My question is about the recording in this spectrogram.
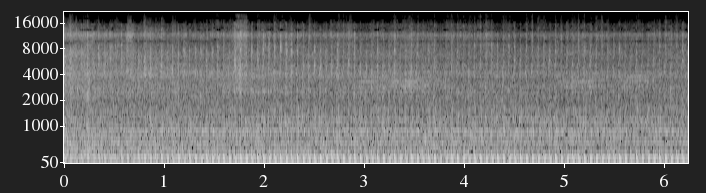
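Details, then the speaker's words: Yamaha R15 V3 single-cylinder engine idling with a steady low thump about 150 pulses a minute, even and smooth with no knocks or rattles from the bearings or internals; a healthy idle before throttle is applied. "শোনাব দেখুন দর্শক ইঞ্জিনের sound তো শুনলেন আর এই যে ইঞ্জিনের main ইঞ্জিনের বিয়ারিং বা ভিতর থেকে কোন আওয়াজ টাওয়াজ আসছে কিনা একটু ভালো করে আপনারা এই দেখেন কোন ইঞ্জিনে আওয়াজ নেই"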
